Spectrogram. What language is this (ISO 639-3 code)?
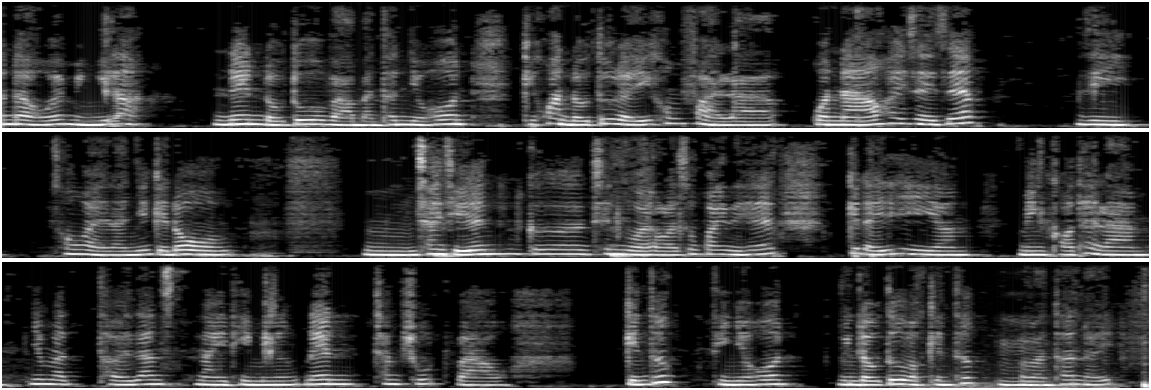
vie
